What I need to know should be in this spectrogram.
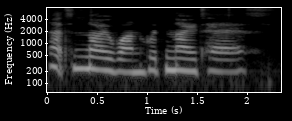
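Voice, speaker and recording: A woman playing a flirty, teasing female demon in an intimate ASMR roleplay, speaking softly and breathily, coaxing and gently scolding up close. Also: medium pitch, flat delivery, takes it slowly, no echo, lightly acted. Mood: gently chiding. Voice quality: soft, breathy, partly whispered. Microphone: close microphone, dry.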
